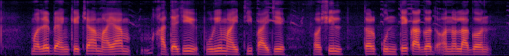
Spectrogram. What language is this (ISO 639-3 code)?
mar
